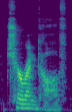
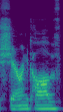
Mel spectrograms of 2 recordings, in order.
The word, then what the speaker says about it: Cherenkov: But Andrew Cherenkov, who I kept pronouncing as Sharonkov personally, just because I know Clay has a character in one of his stories whose last name is Sharonkov, and that's how it's pronounced.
